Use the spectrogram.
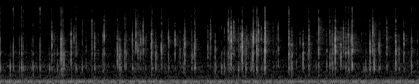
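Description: A black hollow plastic game controller is held close to the microphone while its buttons are pressed and its shell is tapped with fingertips. The result is a rapid, steady stream of short, bright plastic clicks and taps with almost no ring, over a faint low steady hum.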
